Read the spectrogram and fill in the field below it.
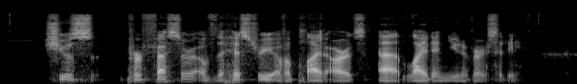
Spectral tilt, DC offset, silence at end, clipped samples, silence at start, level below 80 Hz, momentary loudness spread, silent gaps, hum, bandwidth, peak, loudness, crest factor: -1.5 dB/octave; under 0.1%; 0.6 s; under 0.1%; 0.45 s; -66 dBFS; 11 LU; none; none; 11.5 kHz; -2 dBFS; -24 LUFS; 24 dB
